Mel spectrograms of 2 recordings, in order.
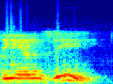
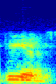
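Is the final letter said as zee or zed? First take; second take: zee; zed. First: The last letter is said the American way, zee. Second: The last letter is said the Canadian way, zed.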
